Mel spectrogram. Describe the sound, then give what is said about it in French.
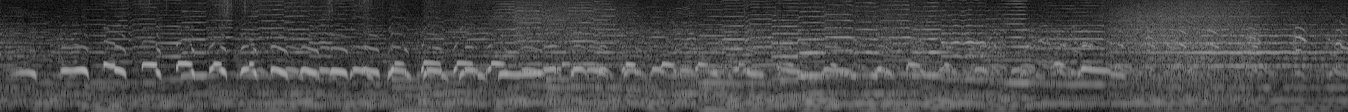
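A human voice imitates a gull, letting out a long run of rapid, repeated squawking cries, loud, over a low rumbling background. “Et puis un goéland,”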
